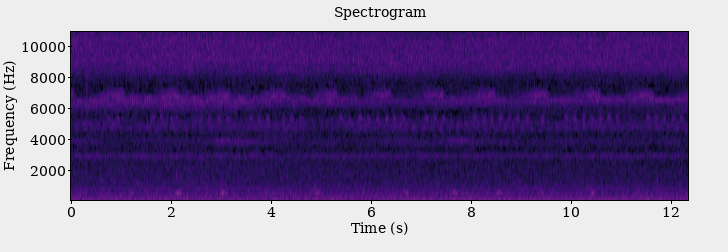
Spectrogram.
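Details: Insect chorus led by crickets on a quiet summer night in the countryside forest: continuous layered high-pitched trilling, with soft pulses recurring roughly once a second beneath the steady shimmer.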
